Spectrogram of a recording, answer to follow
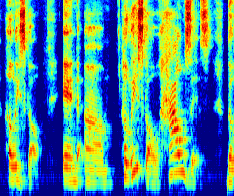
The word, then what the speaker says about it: Jalisco: the state of jalisco it's pronounced with an h but it's a j jalisco and um jalisco houses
